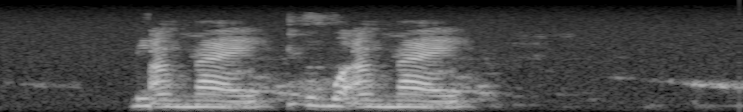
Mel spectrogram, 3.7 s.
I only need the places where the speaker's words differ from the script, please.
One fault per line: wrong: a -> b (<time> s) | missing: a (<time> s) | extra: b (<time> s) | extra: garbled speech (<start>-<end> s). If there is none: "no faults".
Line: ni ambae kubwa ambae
no faults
